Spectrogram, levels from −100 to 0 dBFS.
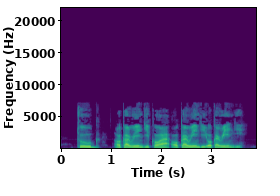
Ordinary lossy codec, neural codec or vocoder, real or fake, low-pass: MP3, 32 kbps; codec, 16 kHz, 2 kbps, X-Codec, HuBERT features, trained on LibriSpeech; fake; 7.2 kHz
